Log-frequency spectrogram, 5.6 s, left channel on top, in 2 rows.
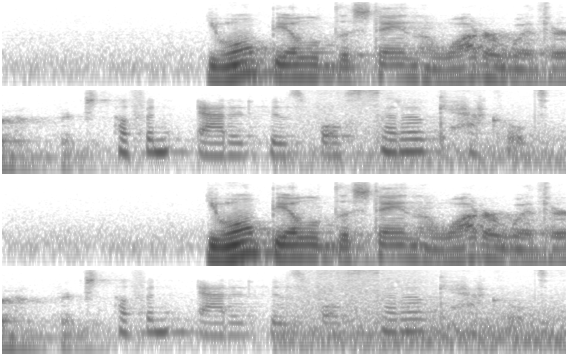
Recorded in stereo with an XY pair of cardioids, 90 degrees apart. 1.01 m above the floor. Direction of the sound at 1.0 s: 55° right.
